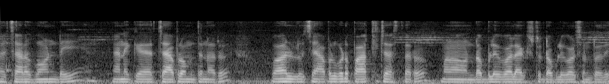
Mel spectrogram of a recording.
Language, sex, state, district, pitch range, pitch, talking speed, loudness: Telugu, male, Andhra Pradesh, Chittoor, 115-130 Hz, 120 Hz, 165 wpm, -20 LUFS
